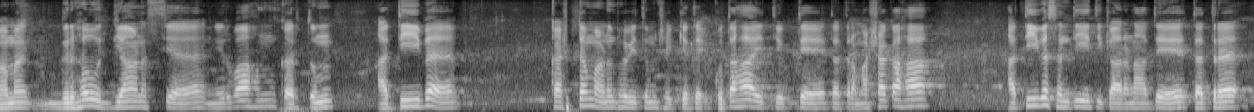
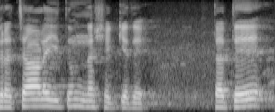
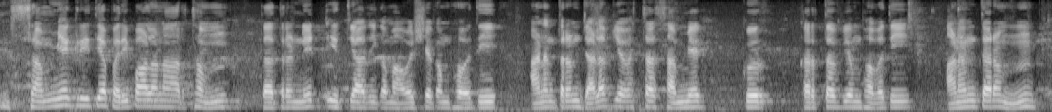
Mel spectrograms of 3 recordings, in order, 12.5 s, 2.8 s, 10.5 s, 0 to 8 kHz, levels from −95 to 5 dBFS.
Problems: constant background noise, continuous background conversations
